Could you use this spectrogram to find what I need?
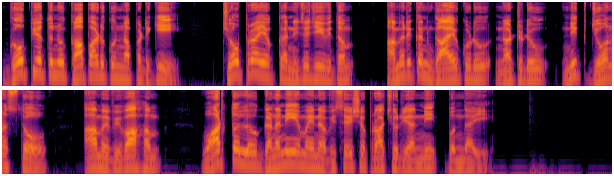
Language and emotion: Telugu, neutral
